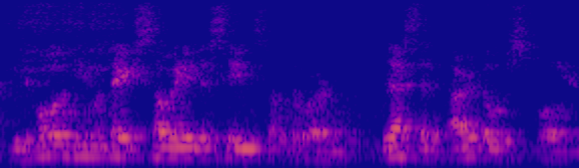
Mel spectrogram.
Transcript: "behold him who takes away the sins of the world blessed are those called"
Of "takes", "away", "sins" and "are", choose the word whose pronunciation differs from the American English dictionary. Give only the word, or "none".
sins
